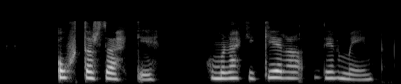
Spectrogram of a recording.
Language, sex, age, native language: Icelandic, female, 11, Icelandic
